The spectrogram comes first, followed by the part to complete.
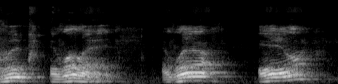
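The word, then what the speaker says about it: Orhorhoro: name Clemson defensive tackle Rook or ororo is his name I pronounced it right that time uh solid defensive tackle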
